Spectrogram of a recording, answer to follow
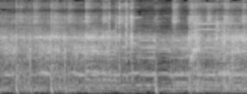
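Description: A song with drum hits and guitar playing through small Logitech desktop satellite speakers with the bass knob turned down, so the deep low end is gone and the sound is thin.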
